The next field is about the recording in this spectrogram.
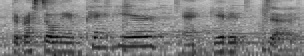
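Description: Clear music plays in the background. Over it, a woman speaks at a fairly slow pace. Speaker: DIY home vlogger. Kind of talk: tutorial. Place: bathroom. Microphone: phone near.

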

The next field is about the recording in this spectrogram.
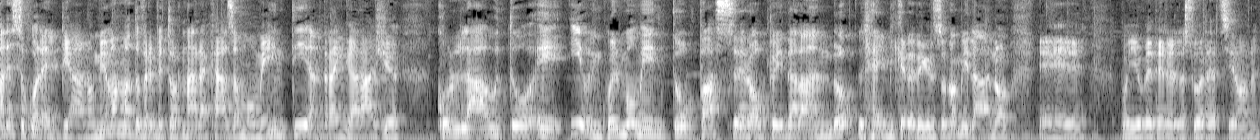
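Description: Against light background noise, a man speaks with lively intonation. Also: moderate pace. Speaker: vlogger. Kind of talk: casual vlog chat. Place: home room. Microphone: phone near.

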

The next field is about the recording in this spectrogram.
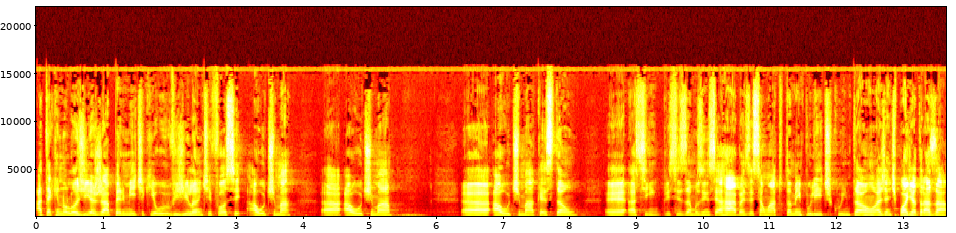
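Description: This is an unremarkable speaking voice at a fairly slow pace. Its pitch shows ordinary variation. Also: man, fairly high pitch for a man. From Brazil. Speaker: public security researcher; speaker. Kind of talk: conference talk. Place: hall. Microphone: handheld.

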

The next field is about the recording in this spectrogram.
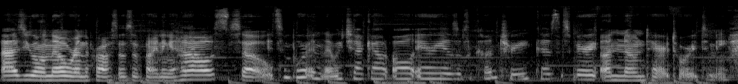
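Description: Over faint background music, a woman speaks at a very fast pace with hardly any pauses, her loudness swinging widely in a dry recording with no echo. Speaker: vlogger. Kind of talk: casual vlog chat. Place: car. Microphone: phone near.

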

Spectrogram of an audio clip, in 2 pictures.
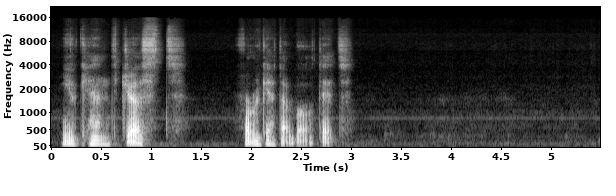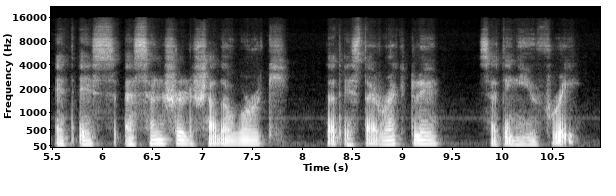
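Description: This man talks at a very slow pace with long, frequent pauses, his pitch fairly low and his voice somewhat breathy. His tone is dark and mellow. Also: ordinary pitch variation, quiet background. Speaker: spiritual content creator. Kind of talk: calm spiritual talk to camera. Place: home room.

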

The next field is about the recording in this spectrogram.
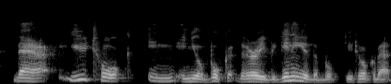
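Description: This man has an Australian accent and a fairly high pitch for a man. He talks at a fairly quick pace with lively intonation over a quiet background. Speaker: political journalist, interviewer. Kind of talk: interview conversation. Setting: video call. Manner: halting, many fillers. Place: home room. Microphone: earbuds.

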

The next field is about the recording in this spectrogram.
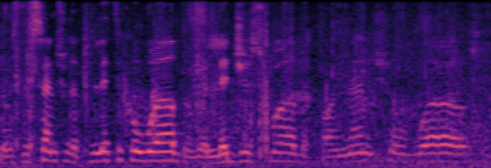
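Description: Noticeable background noise accompanies a man with a British accent. He speaks at a fairly quick pace in a fairly high pitch, and the sound is dry with no echo. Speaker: tour guide. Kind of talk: guided tour talk to a group. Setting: outdoors. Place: open country. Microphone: camera far.

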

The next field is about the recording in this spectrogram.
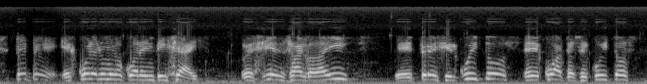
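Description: Amid noticeable background noise, a high-pitched man talks at a fairly slow pace with very even loudness. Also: ordinary pitch variation. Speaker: field reporter. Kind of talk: live field report.

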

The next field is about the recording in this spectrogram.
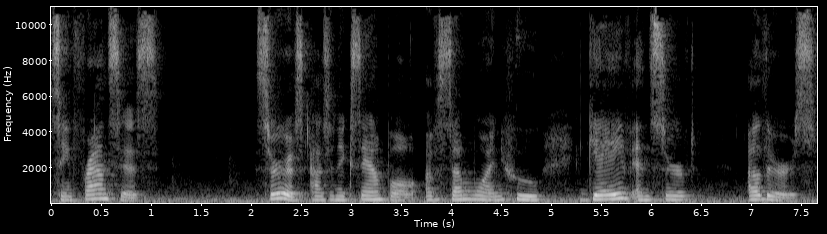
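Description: A woman's dark, mellow, somewhat breathy voice, very slow with long, frequent pauses and ordinary pitch variation, over light background noise. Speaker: minister. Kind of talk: children's message. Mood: gentle and warm. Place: home room.

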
